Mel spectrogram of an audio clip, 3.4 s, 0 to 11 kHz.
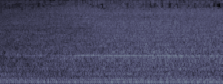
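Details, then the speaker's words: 1986 Nissan 300ZX, 10 minutes after starting and warm with temperature mid-gauge, after new ignition parts: steady, even low idle hum with no knocks, misses or surging. Runs smoothly with little exhaust smoke. "No issues really. It's still running fine. Seems to be continuing to run nice and smooth."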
